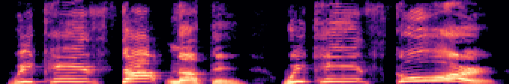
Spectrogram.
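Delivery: loud, slow, drawn-out shout; frustrated yelling. Real, not acted. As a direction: hammer each word in exasperation. Angry fan rant about team.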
